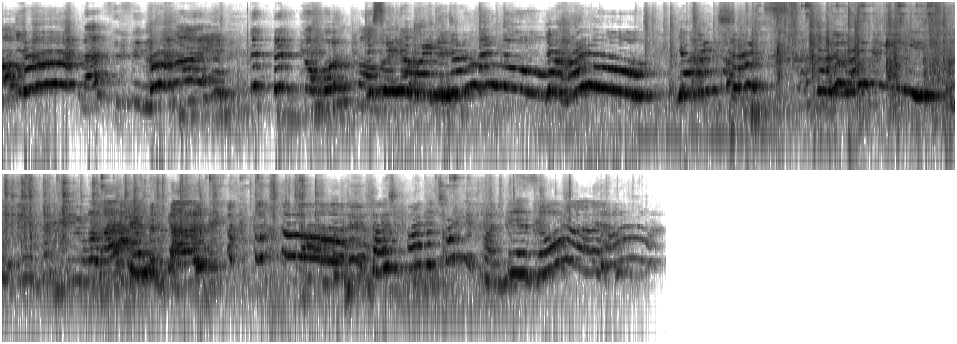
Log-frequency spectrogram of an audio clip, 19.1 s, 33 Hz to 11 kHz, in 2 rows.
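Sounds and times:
voices: 0.0 - 16.2
rustling: 6.0 - 16.2.

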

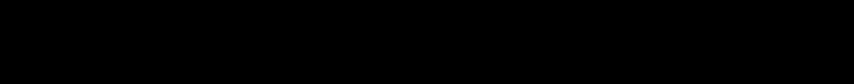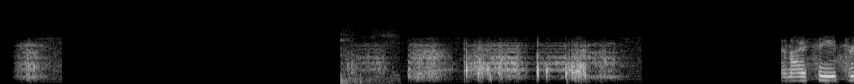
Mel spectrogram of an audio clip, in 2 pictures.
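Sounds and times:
crackling radio noise and clicks: 8.7 - 9.2, 12.0 - 15.0, 16.4 - 17.0
thin radio noise: 12.0 - 15.0, 16.4 - 17.0.

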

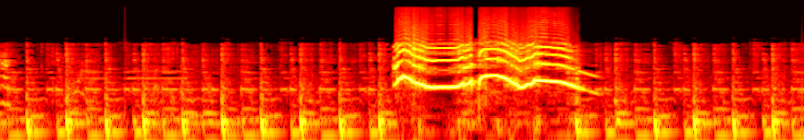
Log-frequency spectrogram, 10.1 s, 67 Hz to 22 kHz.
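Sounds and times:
background music with steady beat: 0.0 - 10.0
cartoon puppy whining: 5.0 - 7.6.

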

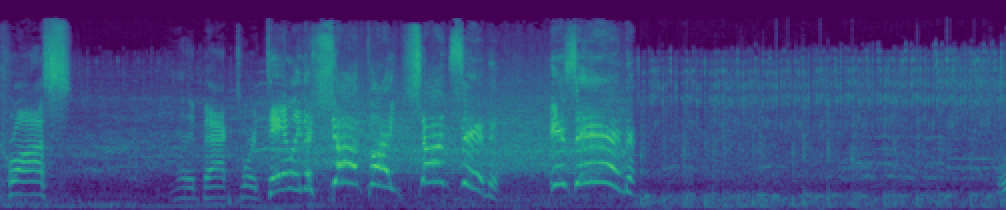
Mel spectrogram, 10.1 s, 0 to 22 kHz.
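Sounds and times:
low stadium rumble: 0.7 - 10.0.

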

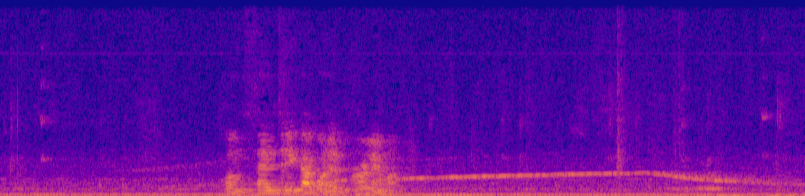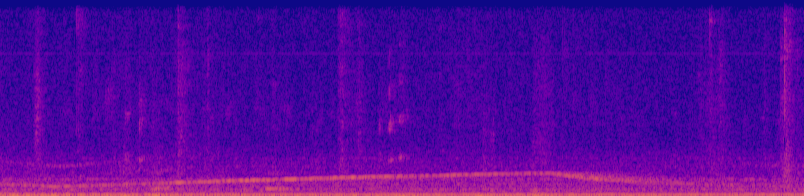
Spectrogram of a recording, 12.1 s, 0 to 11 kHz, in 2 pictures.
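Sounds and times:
distant siren wailing: 0.0 - 12.0.

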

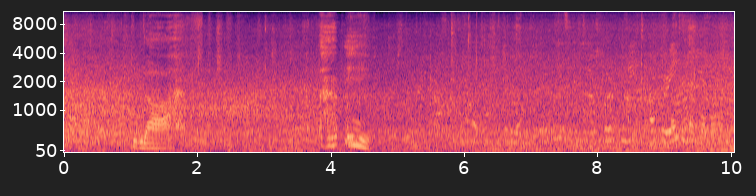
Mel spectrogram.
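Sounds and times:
faint voices of passers-by: 0.0 - 10.0
passing cars: 0.0 - 10.0.

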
